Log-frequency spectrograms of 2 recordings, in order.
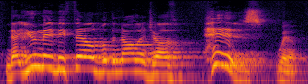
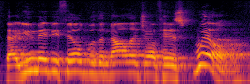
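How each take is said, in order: First: The word 'his' is given special stress. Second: The word 'his' is not given special stress.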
